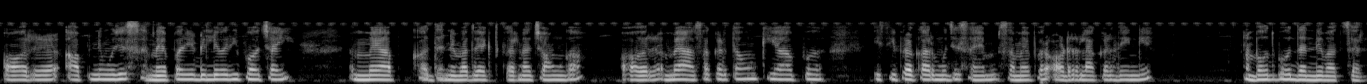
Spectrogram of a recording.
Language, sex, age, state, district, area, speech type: Hindi, other, 18-30, Madhya Pradesh, Balaghat, rural, spontaneous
